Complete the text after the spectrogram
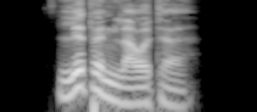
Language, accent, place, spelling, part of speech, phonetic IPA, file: German, Germany, Berlin, Lippenlaute, noun, [ˈlɪpn̩ˌlaʊ̯tə], De-Lippenlaute.ogg
- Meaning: nominative/accusative/genitive plural of Lippenlaut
